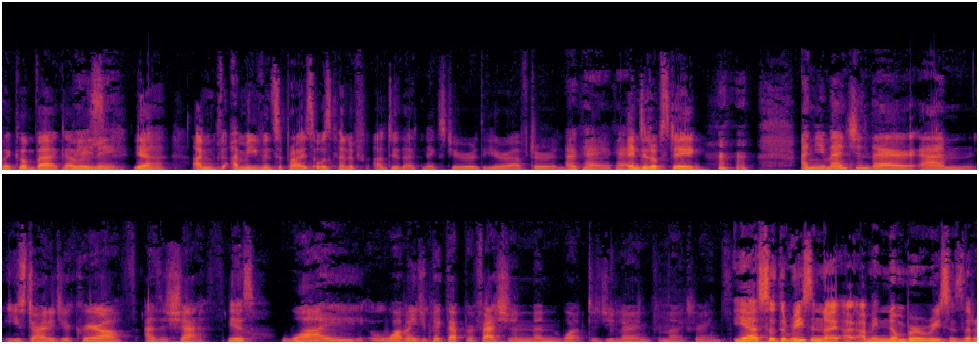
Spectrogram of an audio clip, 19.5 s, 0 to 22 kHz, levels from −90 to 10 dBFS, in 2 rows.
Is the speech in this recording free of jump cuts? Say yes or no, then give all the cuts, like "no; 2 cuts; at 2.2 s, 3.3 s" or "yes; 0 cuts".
no; 1 cut; at 3.1 s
